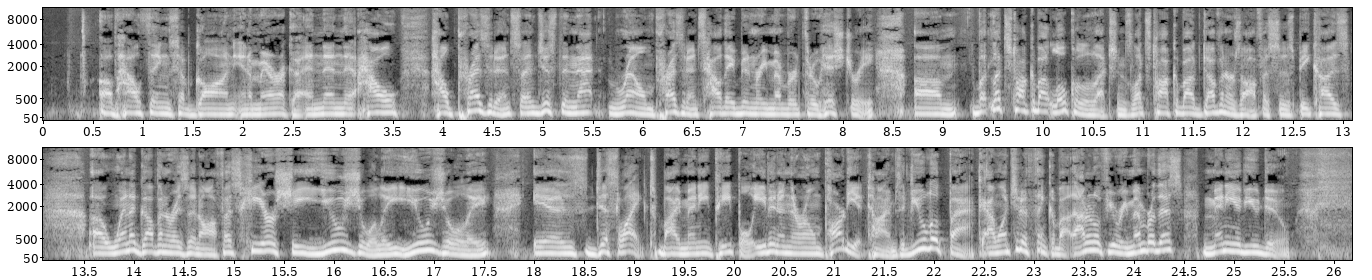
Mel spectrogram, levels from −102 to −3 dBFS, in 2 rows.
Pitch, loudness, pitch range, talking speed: 135 Hz, -14 LUFS, 120-160 Hz, 190 wpm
